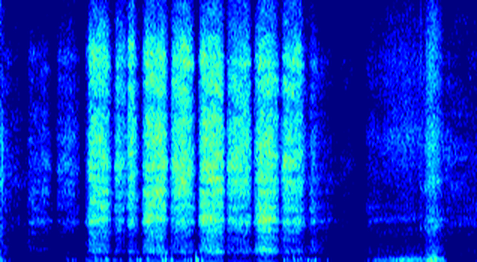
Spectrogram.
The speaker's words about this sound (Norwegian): Nå skal vi bare høre på pusten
